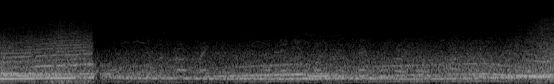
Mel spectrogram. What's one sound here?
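A racing car engine whines in the distance, rising and falling in pitch.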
